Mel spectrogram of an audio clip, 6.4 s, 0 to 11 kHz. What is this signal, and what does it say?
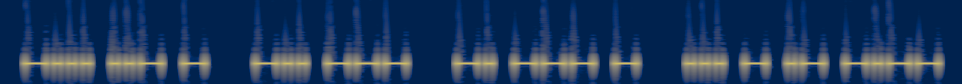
Morse code, heard as a keyed tone, about 25 wpm, 700 Hz. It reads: BUT DO NOT STAY
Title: Sentences from Top 1600 Words 25wpm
